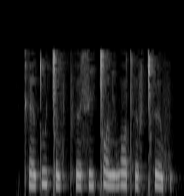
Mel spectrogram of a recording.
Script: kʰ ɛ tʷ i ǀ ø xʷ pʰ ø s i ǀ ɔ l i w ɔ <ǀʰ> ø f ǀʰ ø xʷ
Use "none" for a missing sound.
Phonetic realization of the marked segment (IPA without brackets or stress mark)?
tʰ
